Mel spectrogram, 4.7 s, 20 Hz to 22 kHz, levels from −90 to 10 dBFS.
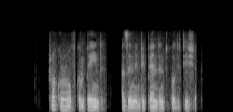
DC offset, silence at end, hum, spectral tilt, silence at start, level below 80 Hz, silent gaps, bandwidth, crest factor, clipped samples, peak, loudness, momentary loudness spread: under 0.1%; 0.75 s; none; -5.5 dB/octave; 0.95 s; -60 dBFS; 2.25-2.29 s, 2.37-2.42 s; 7.4 kHz; 18 dB; under 0.1%; -4 dBFS; -20 LUFS; 9 LU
